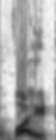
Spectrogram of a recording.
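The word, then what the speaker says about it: white: हर जगह जहां भी आपको इंग्लिश वर्ड में इ लास्ट में इ दिख जाए तो वहां पे आपको साइलेंट करना है। तो यहां भी देखिए साइलेंट है। ठीक है दोस्तों? तो ये बनेगा वाइट।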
